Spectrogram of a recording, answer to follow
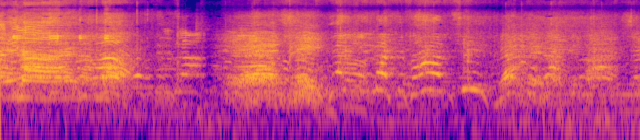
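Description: Crowd of street protesters shouting, many voices overlapping, loudest at the start and then coming in bursts.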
